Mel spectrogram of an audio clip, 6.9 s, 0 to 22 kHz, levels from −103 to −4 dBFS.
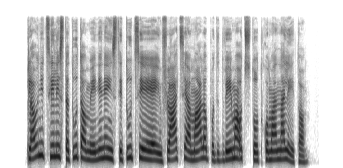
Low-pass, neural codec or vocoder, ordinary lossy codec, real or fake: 14.4 kHz; none; none; real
